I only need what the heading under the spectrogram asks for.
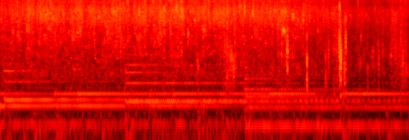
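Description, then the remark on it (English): Water from a small water feature trickles steadily into a small overgrown pond in a neighborhood of Portland, Oregon, with scattered drips and splashes over a constant low hum. Continuous, with no voices. “The sound of an uninspiring water feature in a small overgrown pond.”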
